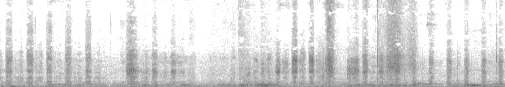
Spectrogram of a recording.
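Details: Three-month-old Labrador Retriever puppy panting: rapid, breathy huffs repeated several times a second in an irregular stream, soft background music beneath.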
